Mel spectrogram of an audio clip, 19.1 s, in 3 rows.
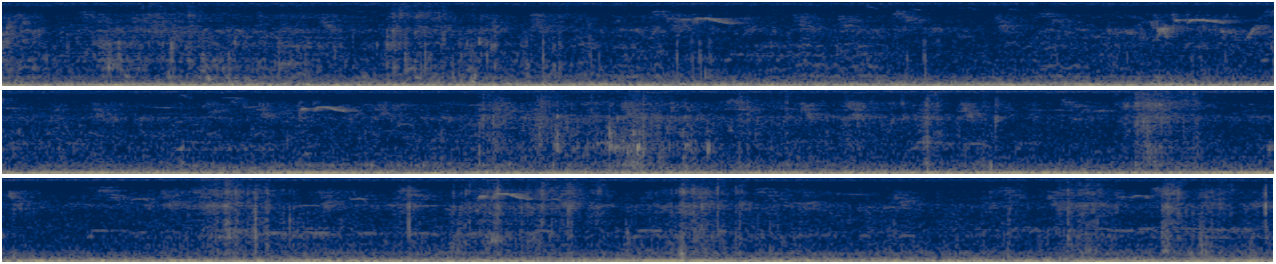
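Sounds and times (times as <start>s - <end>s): bird chirps: 0.0s - 19.0s
low outdoor rumble: 0.0s - 19.0s.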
